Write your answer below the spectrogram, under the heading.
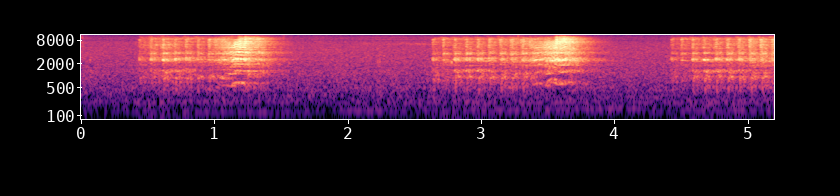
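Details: Capybara Joejoe indoors makes two clattering purr-like bursts of fast clicks, each peaking in a short squeaky whine, with a third rattle starting at the close.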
